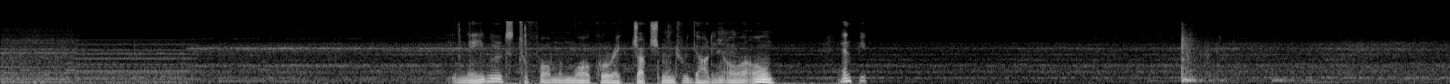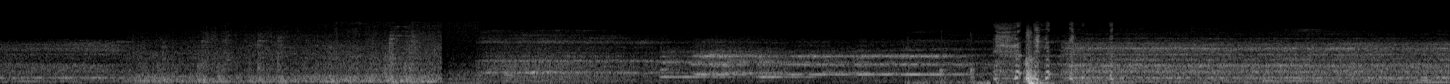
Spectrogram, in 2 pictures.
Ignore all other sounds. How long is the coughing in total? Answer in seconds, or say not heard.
2 s.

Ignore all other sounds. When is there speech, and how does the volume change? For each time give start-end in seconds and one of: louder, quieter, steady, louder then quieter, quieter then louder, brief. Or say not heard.
4.5-8.7 louder.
